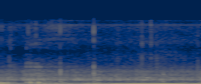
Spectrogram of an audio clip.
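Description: Handling noise from a trading card and its plastic sleeve being moved close to the microphone: a few faint clicks, then a low rumble that grows in the second second.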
